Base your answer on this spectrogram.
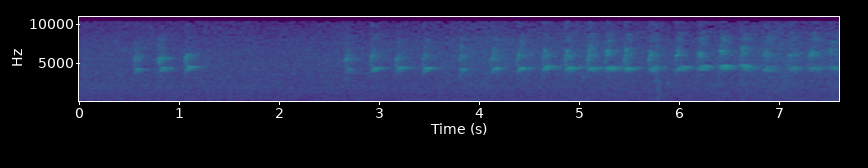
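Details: Charlie, an orphaned baby grey squirrel about a week old, found fallen from its nest in a garden and being hand-reared, gives thin high squeaky chirps: a few pairs and triplets first, then a quick run of repeated squeaks over a low steady hum.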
